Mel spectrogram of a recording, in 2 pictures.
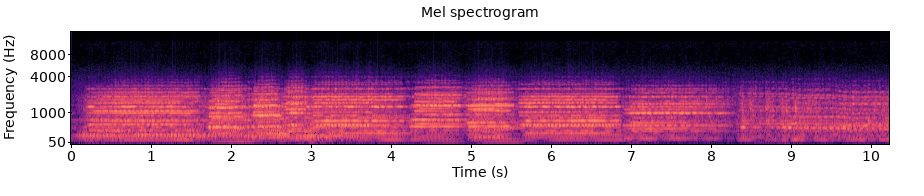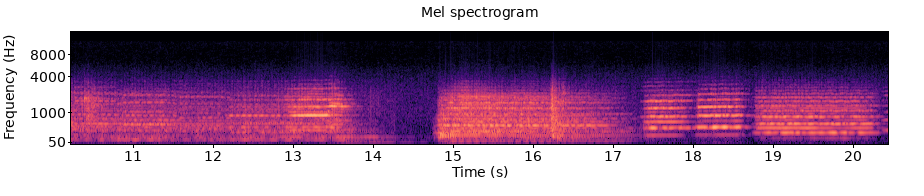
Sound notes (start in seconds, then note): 0.1 suspenseful music; 8.6 ominous music; 16.2 car door shuts; 17.5 dramatic music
